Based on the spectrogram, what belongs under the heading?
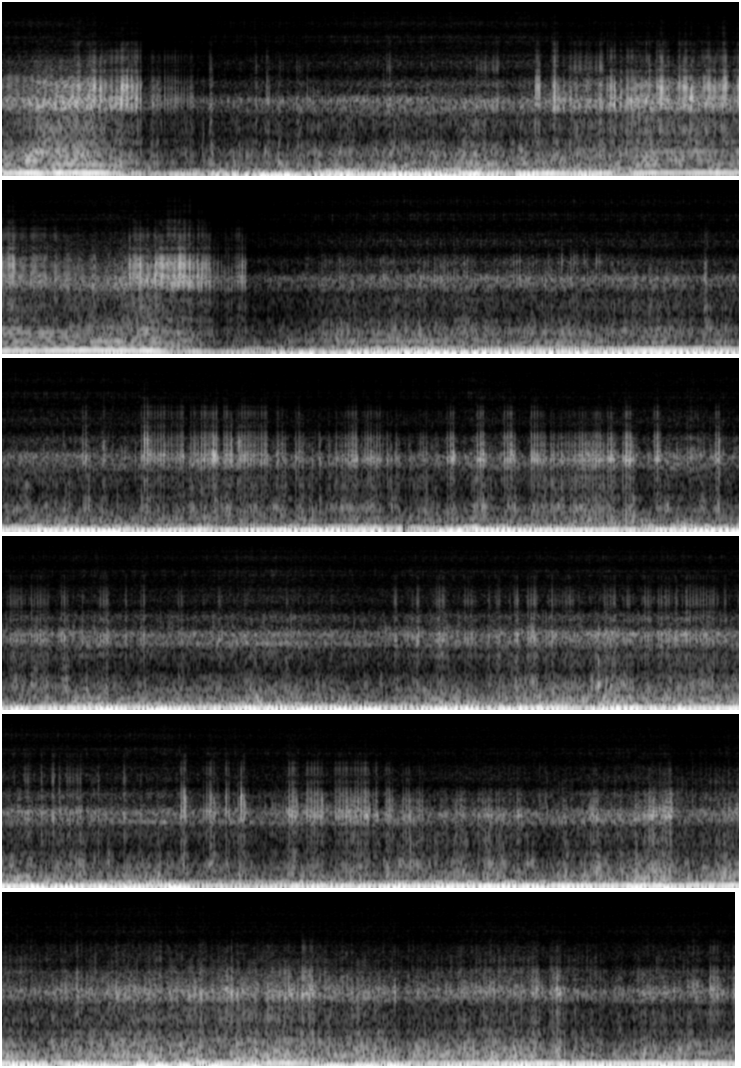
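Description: A vehicle's engine drives slowly over a rough gravel track, heard from a camera mounted on the bonnet. The engine note rises as it revs and drops sharply about six seconds in. It then runs steadily with scattered knocks and rattles from the bumpy ground, and climbs again near the end.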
